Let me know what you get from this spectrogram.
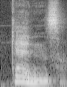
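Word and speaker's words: quinze: Oh, they said instead of Cairns, it's cans. Cans. Right, you have to say it like there. It's like 15 in French. Cans.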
